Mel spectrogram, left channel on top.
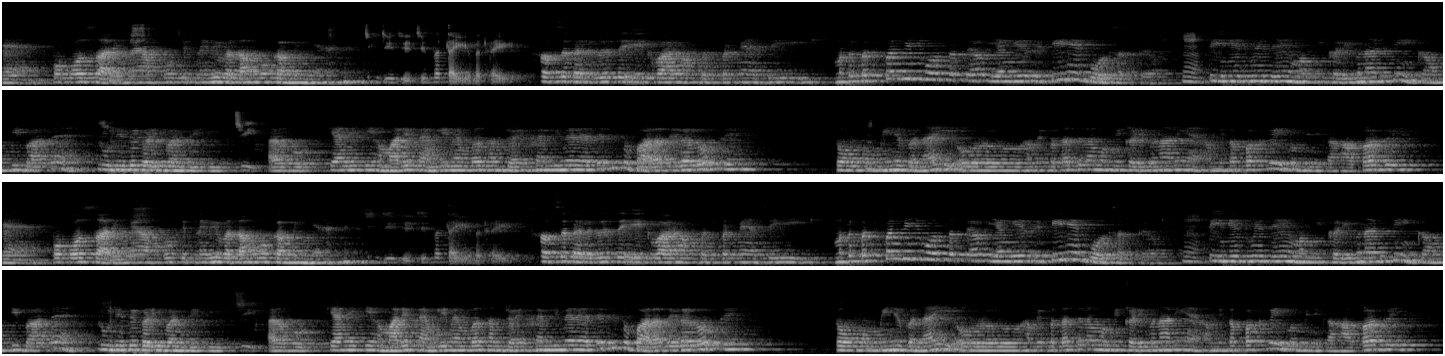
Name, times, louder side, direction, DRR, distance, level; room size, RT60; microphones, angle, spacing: voice 1, 0.0-3.5 5.4-8.1 8.3-11.6 12.1-16.6 17.1-21.9 22.7-28.4, right 1 dB, 60° right, 0 dB, 1.7 m, -27 dB
voice 2, 3.8-5.1 9.7-9.8 11.8-12.1 15.4-15.5 16.7-17.0 23.0-23.3 26.5-26.8, left 4 dB, 85° left, 10 dB, 0.6 m, -37 dB
10.0 x 4.3 x 4.8 m, 1.1 s
head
